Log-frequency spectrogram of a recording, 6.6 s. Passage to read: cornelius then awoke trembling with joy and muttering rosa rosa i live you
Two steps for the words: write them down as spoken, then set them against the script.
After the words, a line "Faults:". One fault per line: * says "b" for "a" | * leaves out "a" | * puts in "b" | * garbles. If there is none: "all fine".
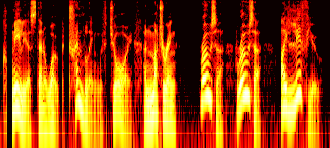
cornelius then awoke trembling with joy and muttering rosa rosa i live you
Faults:
all fine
